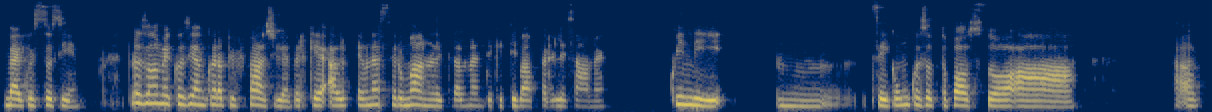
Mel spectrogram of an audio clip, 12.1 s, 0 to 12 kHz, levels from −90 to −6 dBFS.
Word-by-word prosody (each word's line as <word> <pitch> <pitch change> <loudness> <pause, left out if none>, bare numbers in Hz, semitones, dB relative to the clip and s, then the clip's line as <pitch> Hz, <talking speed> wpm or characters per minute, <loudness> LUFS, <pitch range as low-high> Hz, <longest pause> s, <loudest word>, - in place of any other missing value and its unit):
Beh, 205 -2 +3
questo 205 +1 +1
sì. 185 -3 -4 0.5
Però 280 +1 +2
secon 265 0 +3
me 255 -1 +2
così 245 0 0
è - - +5
ancora 220 0 +2
più 210 -1 -4
facile, 195 -4 -1
perché 195 +3 -1
ha - - +2
l 200 +1 0
è 205 - -4
un 205 +2 -1
essere 225 -2 -1
umano 210 -2 +2
letteralmente 185 0 -7
che 185 - -11
ti - - 0
va 185 -1 0
a 180 - -9
fare 195 -2 -9
l'esame. 175 -2 -8 0.6
Quindi, 215 - +4 0.5
mhmm, 185 -1 -8 0.4
sei 200 -2 +4
comunque 215 +3 -1
sottoposto 200 -2 +1
a 170 -3 +2 1.0
a 190 -1 -4
195 Hz, 160 wpm, -25 LUFS, 185-215 Hz, 1.0 s, è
